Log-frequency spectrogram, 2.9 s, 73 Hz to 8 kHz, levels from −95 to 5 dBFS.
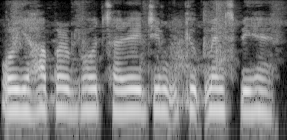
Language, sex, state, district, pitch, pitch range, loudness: Hindi, female, Arunachal Pradesh, Papum Pare, 200 Hz, 195-200 Hz, -16 LUFS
